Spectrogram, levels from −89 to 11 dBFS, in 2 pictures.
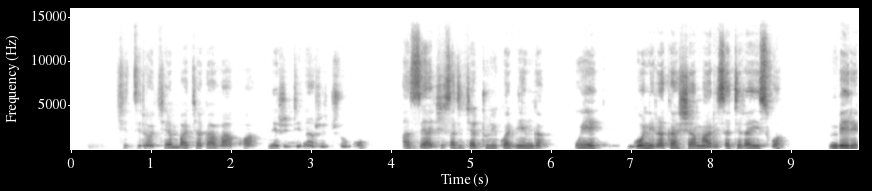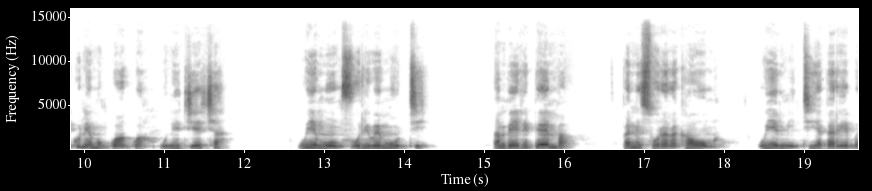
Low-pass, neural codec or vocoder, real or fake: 14.4 kHz; vocoder, 44.1 kHz, 128 mel bands, Pupu-Vocoder; fake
